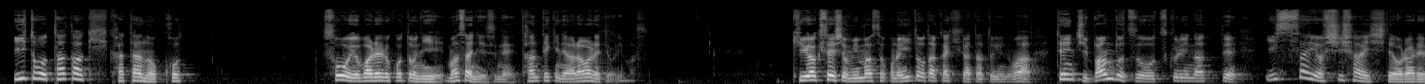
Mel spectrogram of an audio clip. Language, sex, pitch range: Japanese, male, 145-225 Hz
